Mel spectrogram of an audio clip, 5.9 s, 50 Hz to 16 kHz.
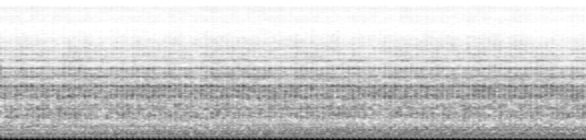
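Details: Hotpoint NSWR843C washing machine on final fast 1200rpm spin: loud steady roar with a fast regular rattle about two beats a second; drum or suspension rattle, cause unclear; it had just gone loud and crazy.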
